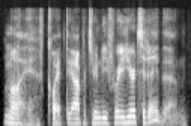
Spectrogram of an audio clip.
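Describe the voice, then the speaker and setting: A man running a tabletop horror game, speaking for a university official in a relaxed, conversational way. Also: a little high, fast talker, creaky, slightly rough, dry recording, studio quality. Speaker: game master. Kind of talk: narrating and voicing characters in a tabletop game.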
